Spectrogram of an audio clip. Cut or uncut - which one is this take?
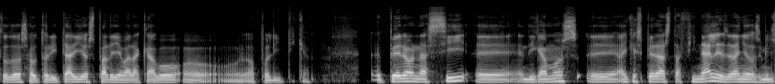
uncut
